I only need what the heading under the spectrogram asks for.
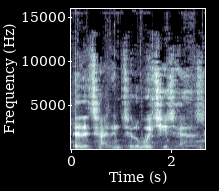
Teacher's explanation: the sound I instead of A in the word taken. It's another bright feature of Cockney accent.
